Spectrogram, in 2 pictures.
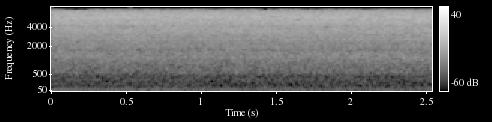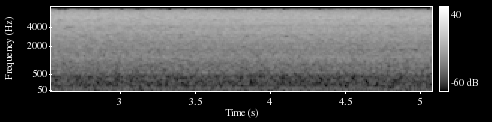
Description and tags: blue-noise
noise, blue-noise, colored-noise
